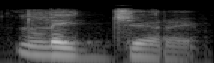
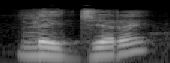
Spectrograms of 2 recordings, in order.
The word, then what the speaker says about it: leggere: begin with the word late Jerry you notice in the center the cluster GE which is always going to be pronounced J never gay you also do not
